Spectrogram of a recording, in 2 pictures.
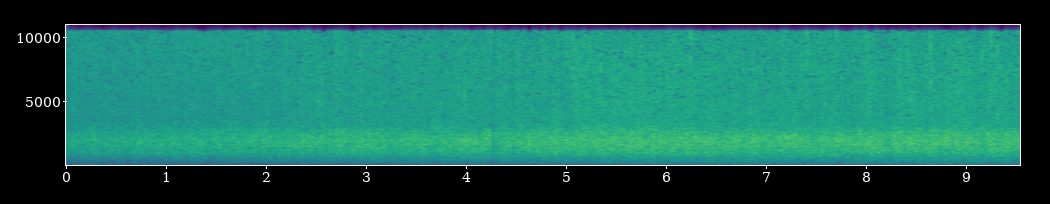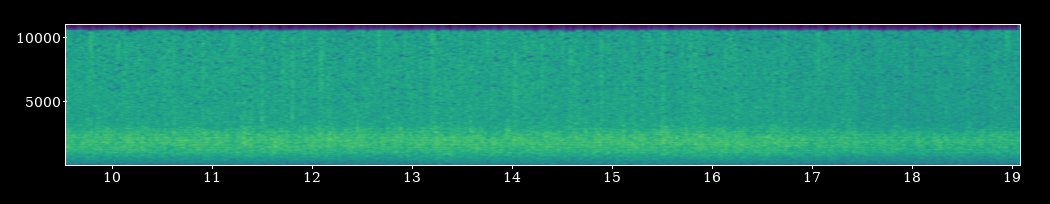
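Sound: concert hall audience applauding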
